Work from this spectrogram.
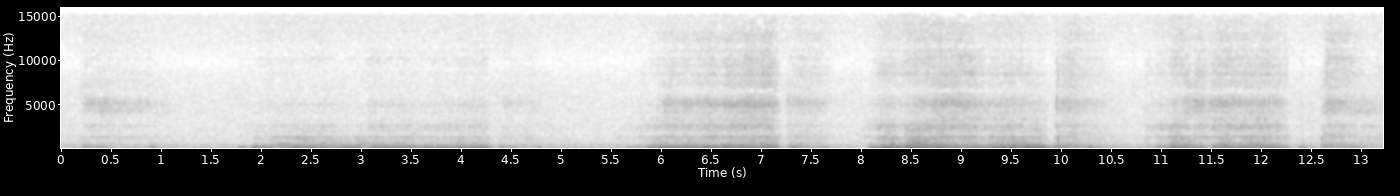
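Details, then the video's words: Sleeping Saint Bernard snoring and dreaming indoors; low rumbling, buzzy snores come in long breaths of about two seconds with quiet gaps between, growing louder in the second half. "Snoring Dog"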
